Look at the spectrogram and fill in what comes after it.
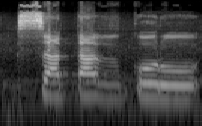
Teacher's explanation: سین سختی کے ساتھ سیٹی کی آواز، ذال کو نرمی کے ساتھ، کاف باریک، را موٹا۔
